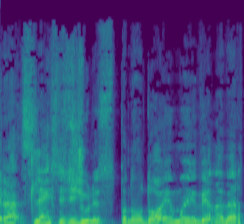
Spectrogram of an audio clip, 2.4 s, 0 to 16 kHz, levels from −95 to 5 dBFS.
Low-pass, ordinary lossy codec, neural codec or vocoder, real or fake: 14.4 kHz; MP3, 64 kbps; vocoder, 48 kHz, 128 mel bands, Vocos; fake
